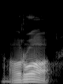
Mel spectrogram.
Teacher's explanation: Ro yo'g'on, ikki harakat miqdor cho'zamiz.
